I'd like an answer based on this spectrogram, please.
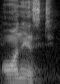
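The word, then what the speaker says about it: honest: ऑनेस्ट मतलब ओ एन ई एस टी एच। यहां पे क्या होता है? एच जो होता है आपका साइलेंट होता है।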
